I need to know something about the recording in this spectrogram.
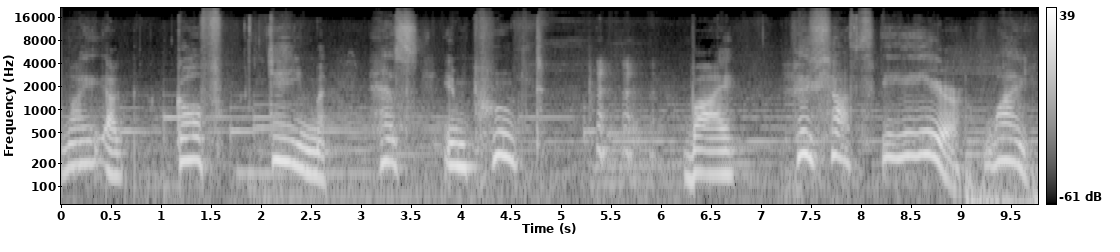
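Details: Adult male radio correspondent who lost his voice about two years earlier to segmental dystonia of the larynx, pharynx, tongue and lips, treated with Botox injections in the tongue; laryngeal and oromandibular dystonia (segmental dystonia).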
